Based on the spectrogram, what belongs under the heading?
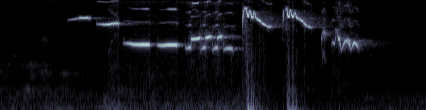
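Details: A hill blue flycatcher sings one lilting phrase of high whistled notes: steady pure tones, then two sharp downslurred notes and a trailing warble.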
